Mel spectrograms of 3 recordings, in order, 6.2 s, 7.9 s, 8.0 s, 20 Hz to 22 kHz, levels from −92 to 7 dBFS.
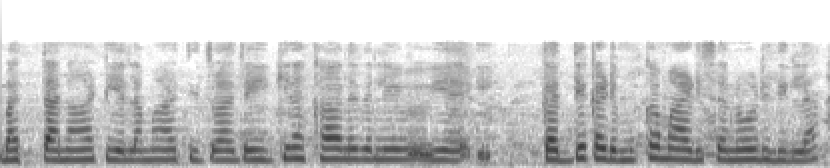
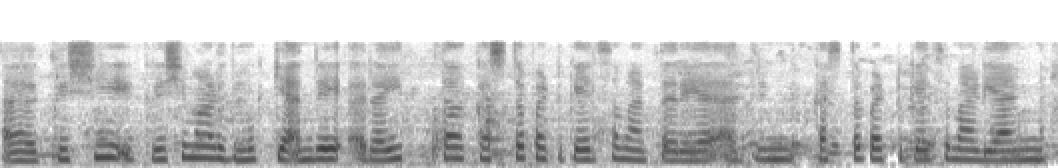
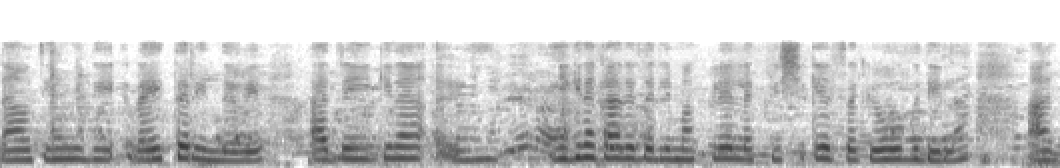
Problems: none marked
